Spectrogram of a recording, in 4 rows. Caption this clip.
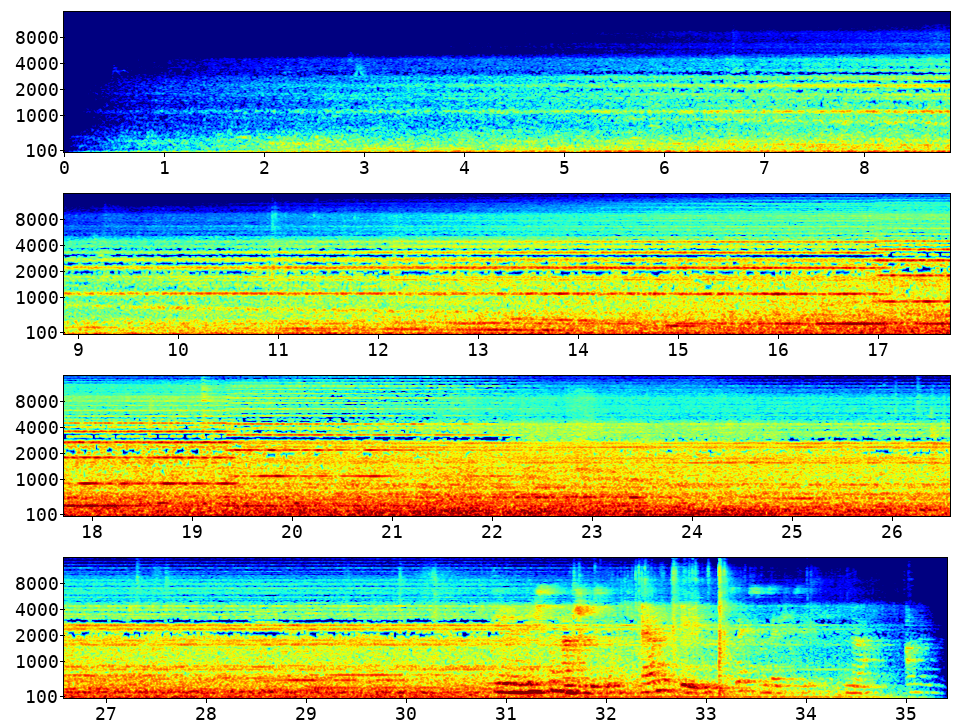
Electric Train Pulls Up
A Deutsche Bahn DB electric RE (regional) train pulling up at a station (Gesundbrunnen, Berlin).
Recording binaurally using Primo EM258s into a Sony PCM A10.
